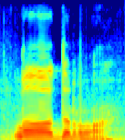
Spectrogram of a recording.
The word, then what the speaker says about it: قدر: قدر রা জের রি উচ্চারণ হবে না, শুধু র উচ্চারণ হবে।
